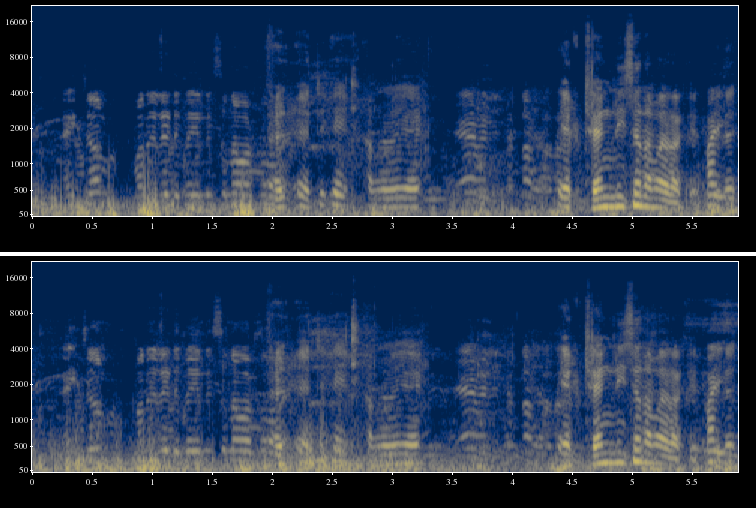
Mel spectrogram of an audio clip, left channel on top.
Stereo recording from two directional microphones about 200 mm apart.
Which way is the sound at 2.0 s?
45° left (ahead or behind).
